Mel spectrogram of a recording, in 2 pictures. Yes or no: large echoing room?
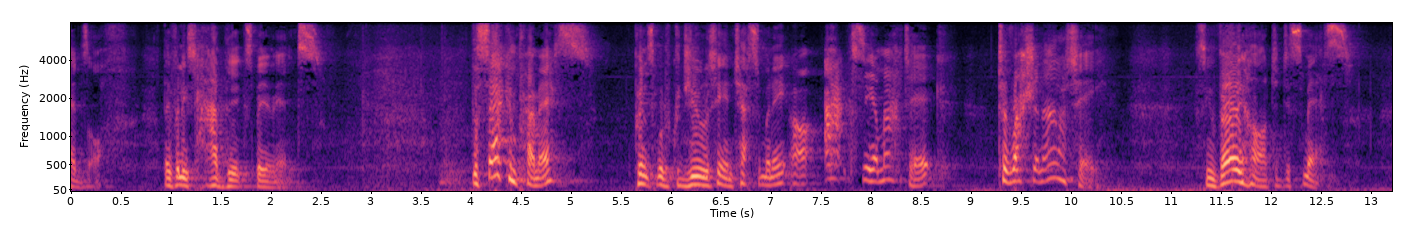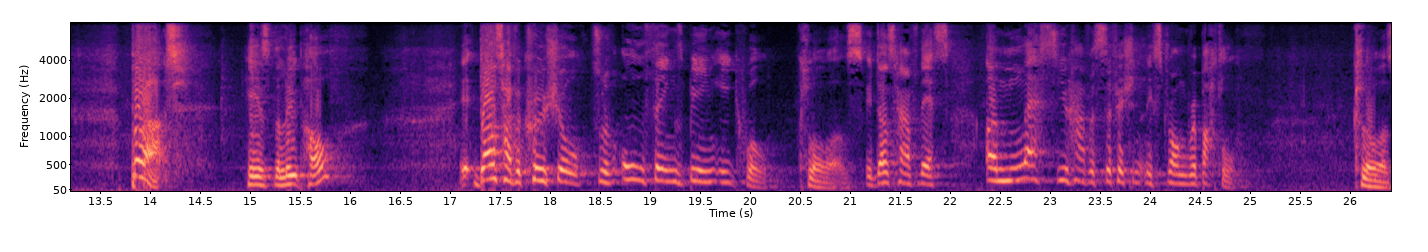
yes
